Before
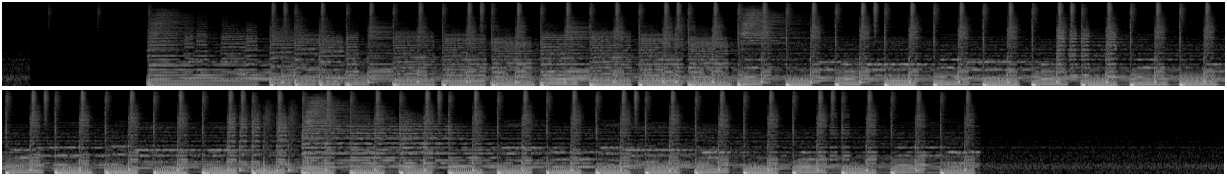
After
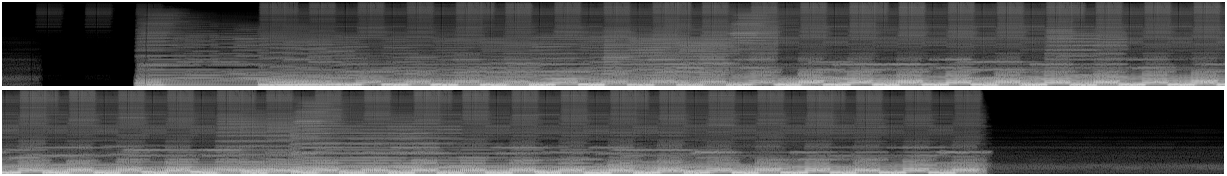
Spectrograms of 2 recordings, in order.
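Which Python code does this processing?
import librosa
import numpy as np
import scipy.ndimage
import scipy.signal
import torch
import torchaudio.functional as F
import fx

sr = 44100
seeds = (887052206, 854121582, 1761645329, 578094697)

y = fx.spec_dilate(x, sr, span_ms=240)
y = fx.peak_eq(y, sr, hz=fx.steps((0.0, 71.0), (6.02, 2000.0), (7.76, 190.0)), db=5.5, octaves=2.0)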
